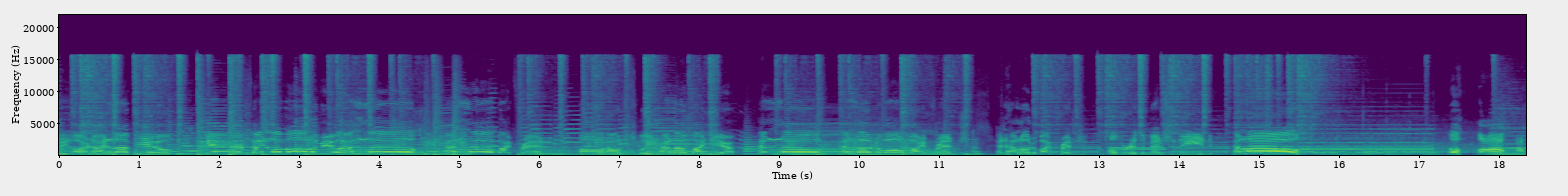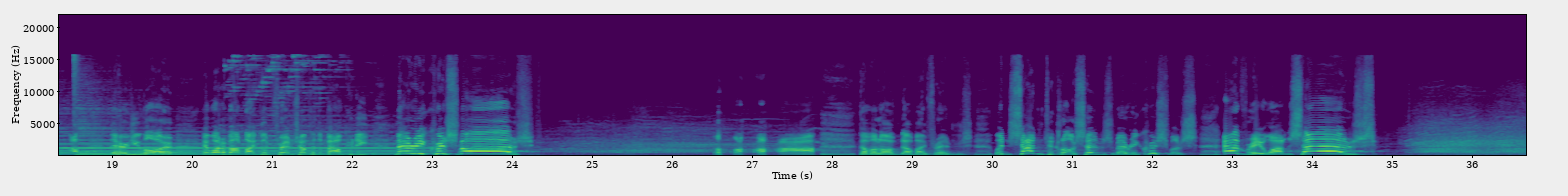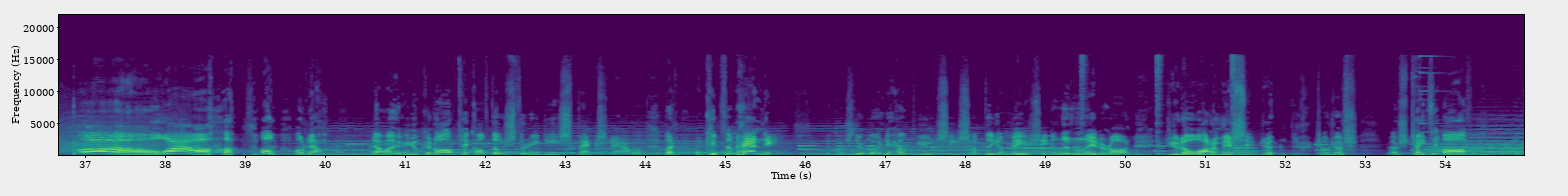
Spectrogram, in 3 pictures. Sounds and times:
Speech: 0:00.0 - 0:15.6, 0:19.0 - 0:24.3, 0:28.4 - 0:34.8, 0:36.9 - 0:40.0, 0:40.6 - 0:45.6, 0:46.4 - 0:54.9
Music: 0:00.0 - 0:23.4, 0:39.3 - 0:54.9.

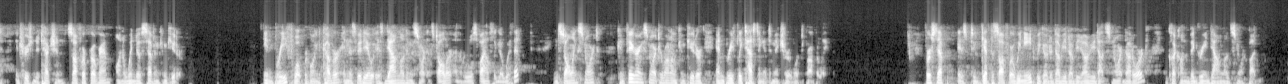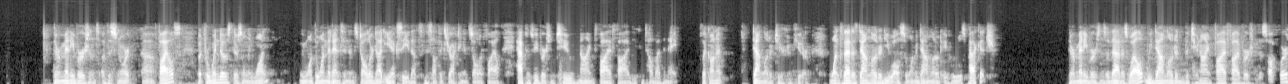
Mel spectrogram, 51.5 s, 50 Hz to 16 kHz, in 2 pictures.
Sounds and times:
Speech: 0:00.0 - 0:03.8, 0:05.2 - 0:16.6, 0:18.5 - 0:25.2, 0:26.6 - 0:45.8, 0:47.1 - 0:51.5.

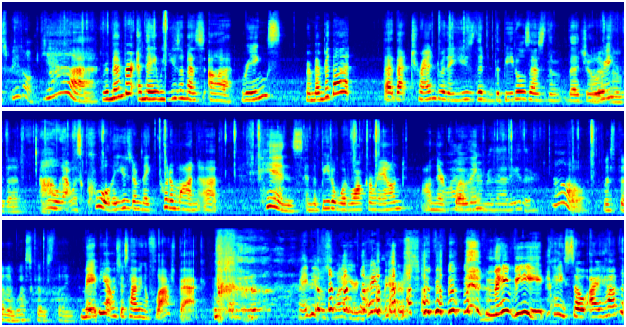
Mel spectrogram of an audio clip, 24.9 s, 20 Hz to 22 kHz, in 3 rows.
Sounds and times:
Inside, small room: 0:00.0 - 0:24.8
Snicker: 0:19.4 - 0:23.0.

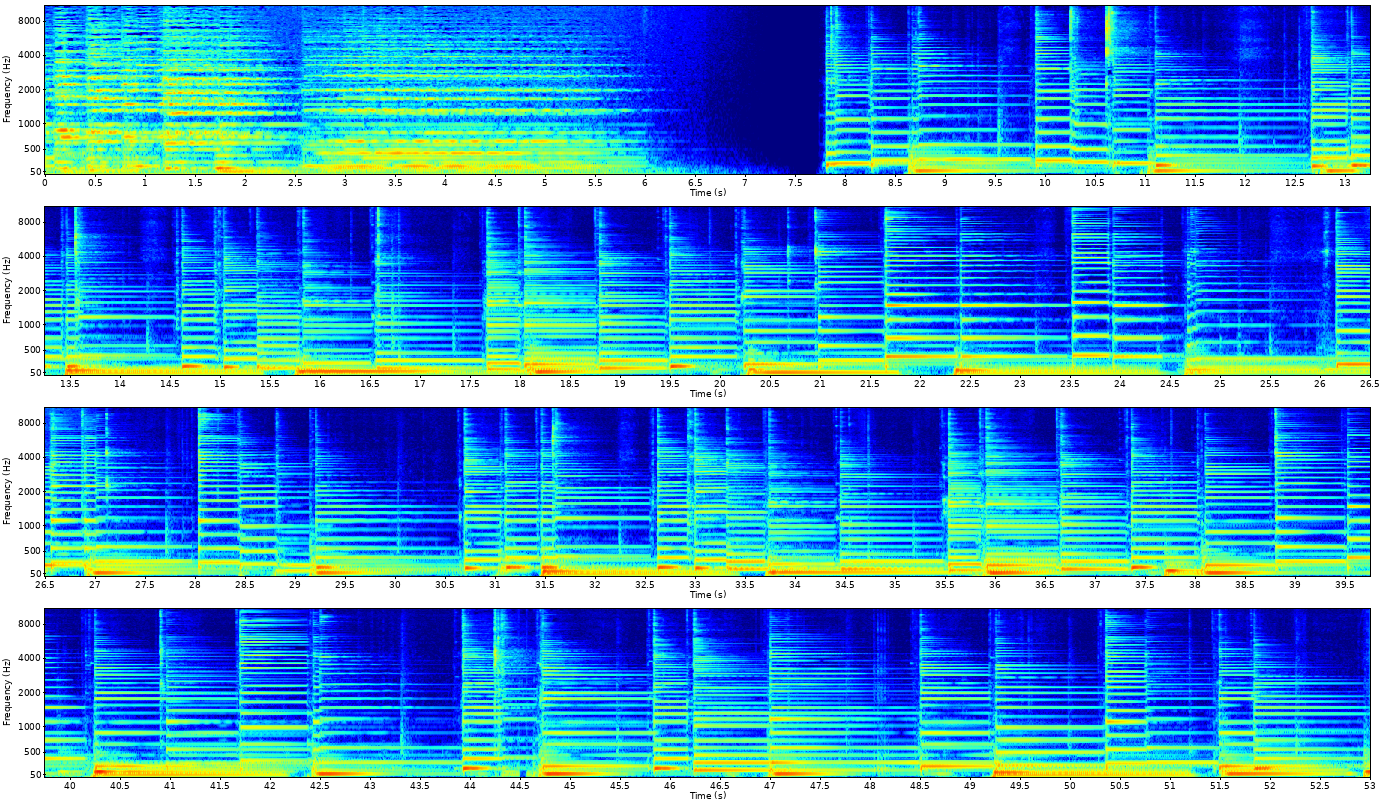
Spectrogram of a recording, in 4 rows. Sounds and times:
Guitar: 0:00.0 - 0:06.6, 0:07.8 - 0:53.0.

